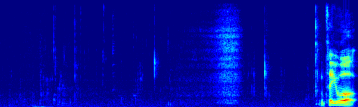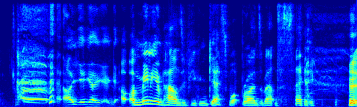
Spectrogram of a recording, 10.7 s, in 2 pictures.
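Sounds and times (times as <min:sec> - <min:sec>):
wet chewing and biting on a juicy food during a tasting: 0:00.0 - 0:02.6, 0:03.7 - 0:04.8
speech: 0:04.8 - 0:05.4, 0:06.4 - 0:10.7
laughter: 0:05.6 - 0:07.2, 0:09.8 - 0:10.7.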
